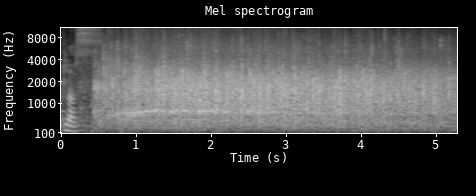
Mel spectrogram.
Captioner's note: crowd clapping; crowd cheering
